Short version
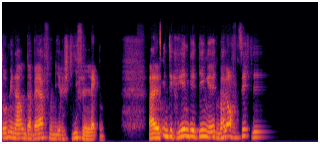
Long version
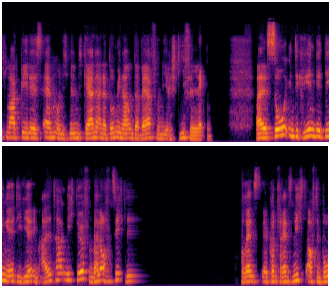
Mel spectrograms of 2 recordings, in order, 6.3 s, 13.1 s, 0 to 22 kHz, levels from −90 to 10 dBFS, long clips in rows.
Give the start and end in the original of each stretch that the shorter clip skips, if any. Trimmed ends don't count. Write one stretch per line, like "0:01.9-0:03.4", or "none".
0:05.3-0:05.7
0:06.8-0:08.3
